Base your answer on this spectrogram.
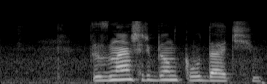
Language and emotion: Russian, neutral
